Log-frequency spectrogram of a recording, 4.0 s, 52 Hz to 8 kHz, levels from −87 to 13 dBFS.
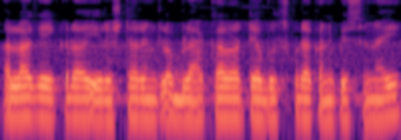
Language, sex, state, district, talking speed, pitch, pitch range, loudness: Telugu, male, Andhra Pradesh, Sri Satya Sai, 135 wpm, 115 Hz, 115-120 Hz, -15 LUFS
